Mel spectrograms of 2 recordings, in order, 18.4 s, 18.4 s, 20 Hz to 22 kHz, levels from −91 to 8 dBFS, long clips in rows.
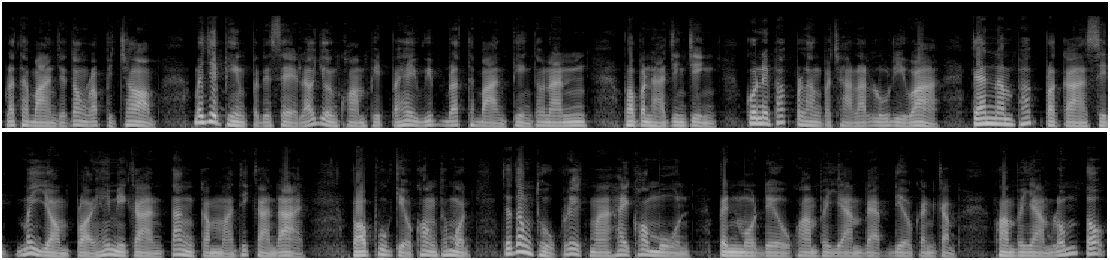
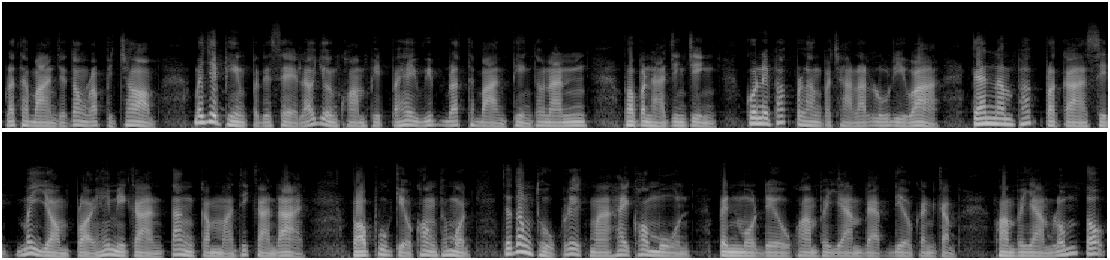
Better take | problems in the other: first | muffled; slightly; fading above 3.5 kHz

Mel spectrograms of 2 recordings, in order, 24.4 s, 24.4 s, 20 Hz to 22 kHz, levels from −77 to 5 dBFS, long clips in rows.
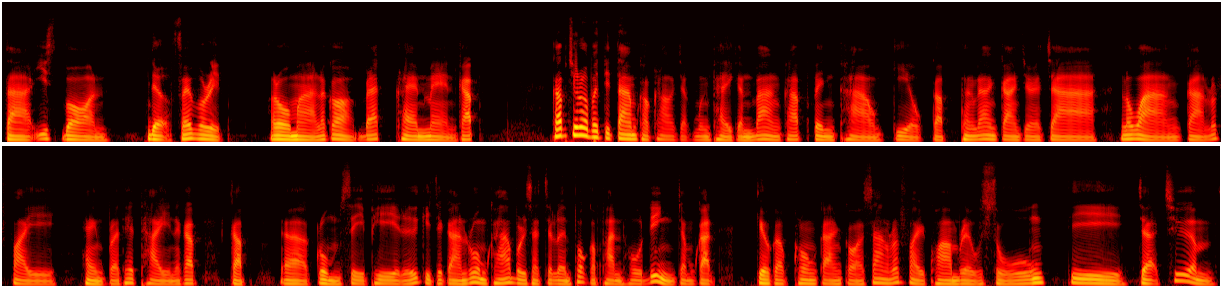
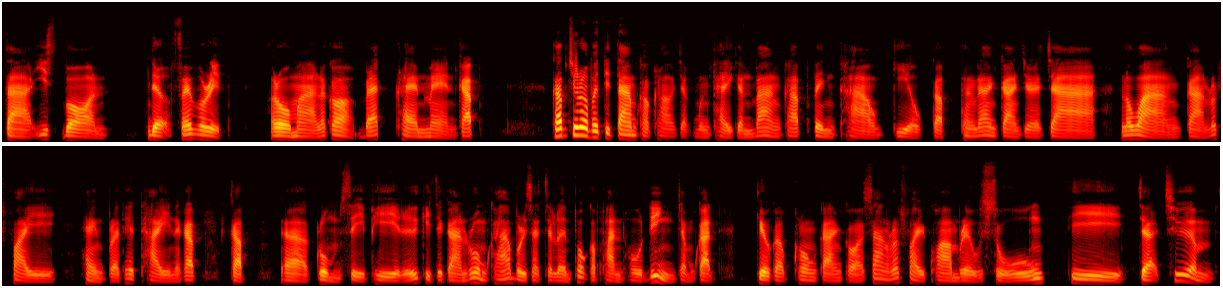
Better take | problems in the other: first | thin; very; fading below 300 Hz

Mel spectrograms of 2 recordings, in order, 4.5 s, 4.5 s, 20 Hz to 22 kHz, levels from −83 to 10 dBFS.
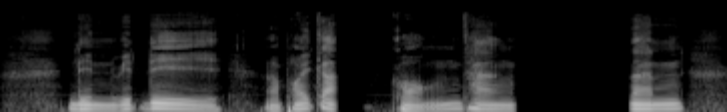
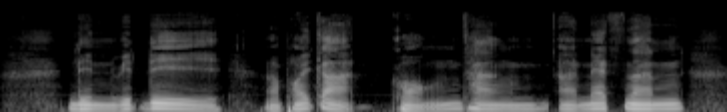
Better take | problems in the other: second | audio cutting out; at 2 s and at 3 s for 0.5 s

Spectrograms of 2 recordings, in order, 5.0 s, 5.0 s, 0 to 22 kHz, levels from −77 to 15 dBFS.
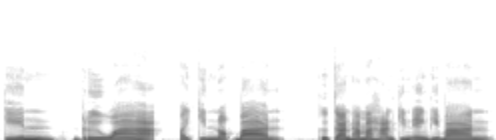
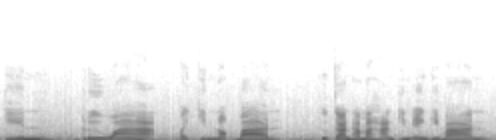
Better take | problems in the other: first | wind noise on the microphone; occasional gusts; 15 dB below the speech

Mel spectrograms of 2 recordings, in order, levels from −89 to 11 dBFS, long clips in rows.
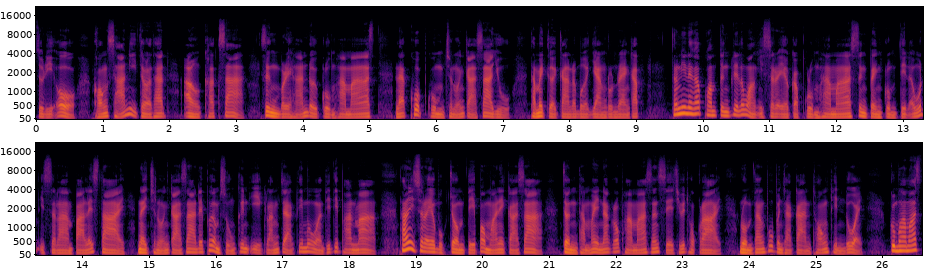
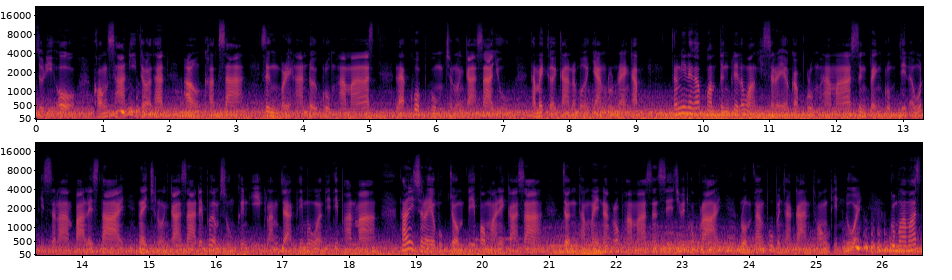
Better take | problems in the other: first | low rumble; loud; throughout; 2 dB below the speech

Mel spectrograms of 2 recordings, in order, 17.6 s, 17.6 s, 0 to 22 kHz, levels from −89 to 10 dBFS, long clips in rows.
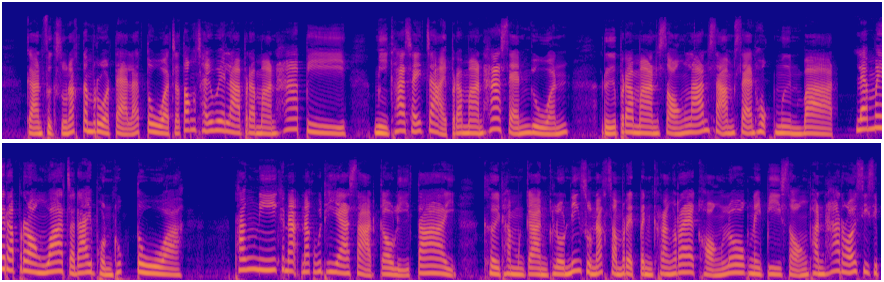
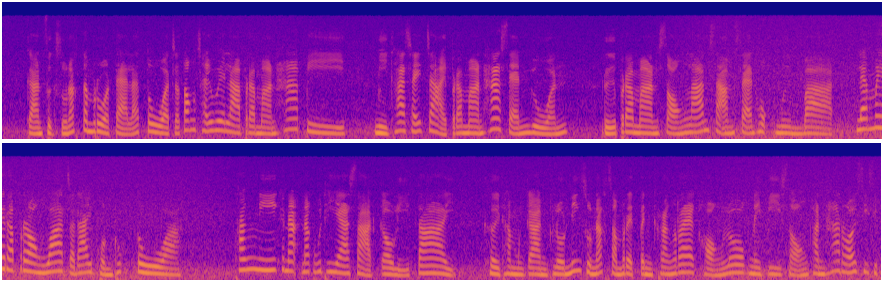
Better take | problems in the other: first | hiss; noticeable; throughout; 15 dB below the speech

